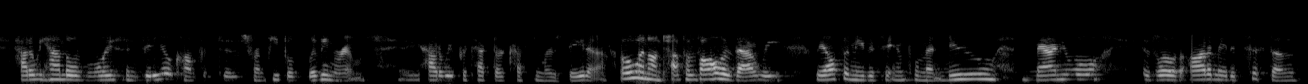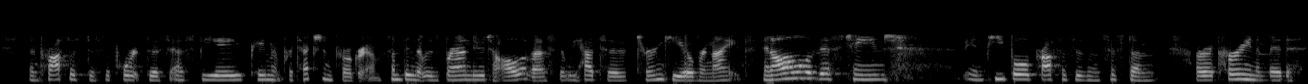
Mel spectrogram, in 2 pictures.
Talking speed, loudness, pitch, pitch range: 175 wpm, -30 LUFS, 210 Hz, 195-230 Hz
